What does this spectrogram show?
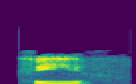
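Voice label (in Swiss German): "vier", Alsatian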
